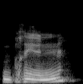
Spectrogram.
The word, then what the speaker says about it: brune: So the masculine form is brun, brun. Okay, then feminine form is brune.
